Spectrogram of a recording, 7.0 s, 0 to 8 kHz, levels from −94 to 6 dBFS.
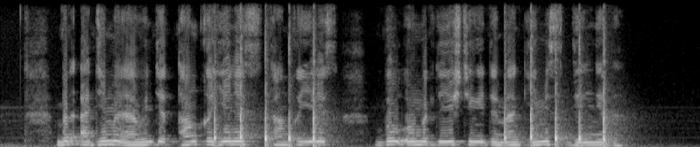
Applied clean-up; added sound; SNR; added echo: none; Knock / Wood; 0 dB; none.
